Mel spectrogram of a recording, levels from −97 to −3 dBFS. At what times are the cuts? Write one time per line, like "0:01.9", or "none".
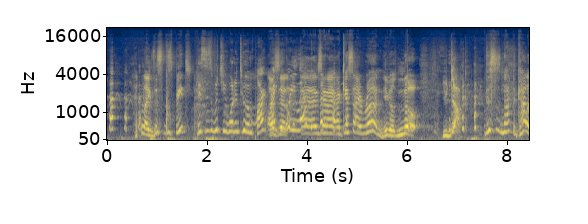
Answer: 0:01.8
0:07.5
